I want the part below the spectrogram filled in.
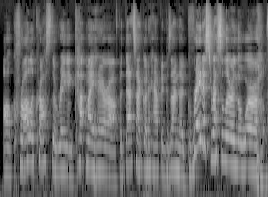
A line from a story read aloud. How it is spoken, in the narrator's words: George exclaimed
